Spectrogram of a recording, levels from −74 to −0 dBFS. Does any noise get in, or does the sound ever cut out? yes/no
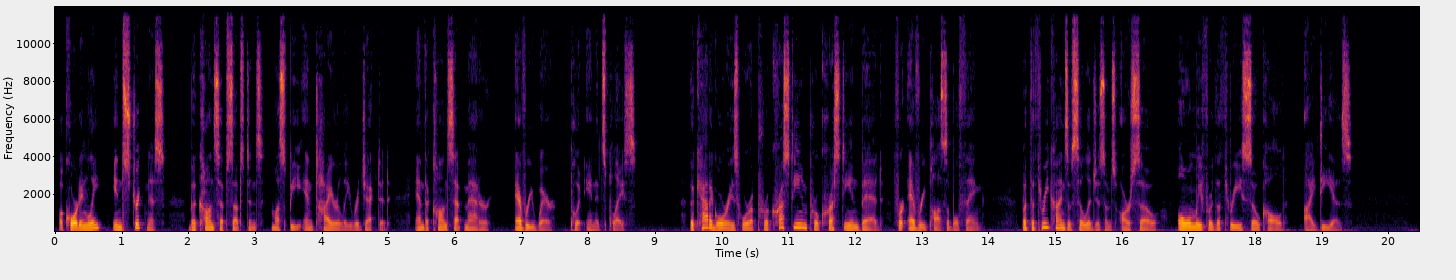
no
